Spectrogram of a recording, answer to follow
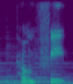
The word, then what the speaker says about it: confit: I could buy a confit this long you're pronouncing that all wrong dear it's okay it's called the conf it the flan all right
